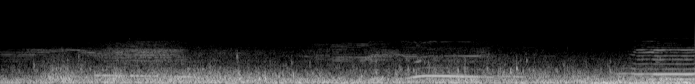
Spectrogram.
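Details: Humpback whale song: long, low, tonal moans held for about a second each, some gently rising, over a constant deep underwater rumble, with a harmonic-rich upper note entering near the end.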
